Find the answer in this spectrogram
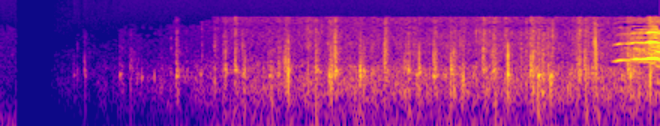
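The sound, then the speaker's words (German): Horses' hooves clip-clop as riders move slowly through town streets. Many steady clops rise out of near silence and grow louder, with a whinny near the end. “Langsam reiten sie durch die Straßen.”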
